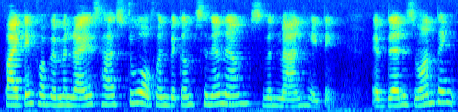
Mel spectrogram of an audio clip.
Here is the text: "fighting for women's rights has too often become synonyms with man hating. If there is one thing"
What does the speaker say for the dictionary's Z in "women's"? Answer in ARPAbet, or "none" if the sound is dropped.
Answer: none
